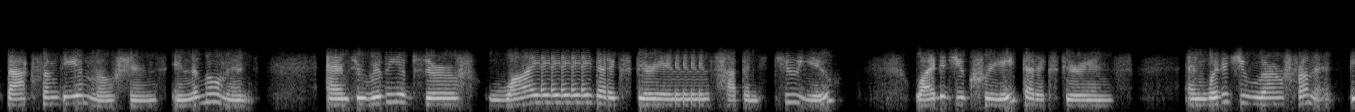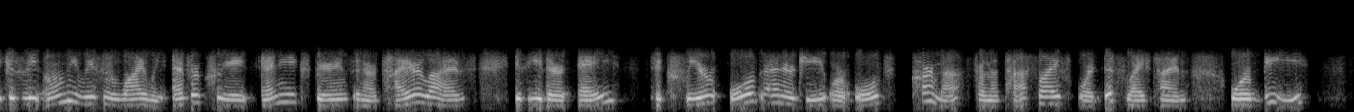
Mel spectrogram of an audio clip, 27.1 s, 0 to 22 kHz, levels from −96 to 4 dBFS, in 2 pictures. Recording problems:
phone-call audio; poor line
audio stuttering; at 5.5 s and at 6.5 s

